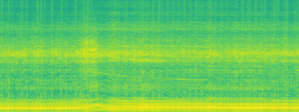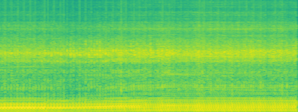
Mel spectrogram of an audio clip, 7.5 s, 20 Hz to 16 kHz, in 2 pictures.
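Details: Yamaha Virago XV250 V-twin after six years in storage, carb primed with petrol squirts, run from a spare tank to blow through old fuel: deep uneven burble, revs rising and falling, never settling into a clean idle.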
